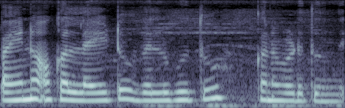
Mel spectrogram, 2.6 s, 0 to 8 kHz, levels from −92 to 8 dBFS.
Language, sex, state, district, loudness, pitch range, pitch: Telugu, female, Telangana, Mahabubabad, -15 LUFS, 215-245 Hz, 225 Hz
